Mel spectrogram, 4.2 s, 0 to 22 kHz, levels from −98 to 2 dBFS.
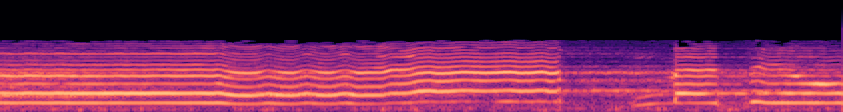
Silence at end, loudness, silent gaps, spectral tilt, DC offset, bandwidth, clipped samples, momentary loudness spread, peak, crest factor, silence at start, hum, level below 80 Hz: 0 s; -14 LUFS; none; -9.5 dB/octave; under 0.1%; 5 kHz; under 0.1%; 7 LU; -4 dBFS; 10 dB; 0 s; none; -52 dBFS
